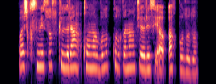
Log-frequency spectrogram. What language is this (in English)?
Uyghur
